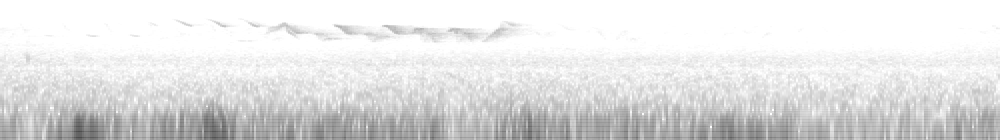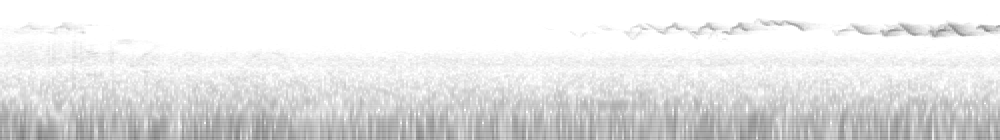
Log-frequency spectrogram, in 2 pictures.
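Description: A songbird singing two long phrases of rapid, high chirping notes, one about a second in and one near the end, with a brief call in between, over a low rumble.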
